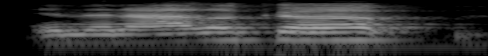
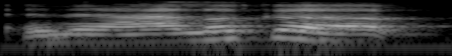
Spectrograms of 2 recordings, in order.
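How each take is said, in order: Both takes have the same delivery.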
